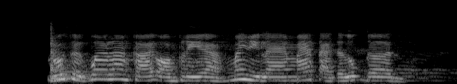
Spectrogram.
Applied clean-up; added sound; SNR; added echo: none; Snare drum; 12 dB; reverberation time 1.5 s.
